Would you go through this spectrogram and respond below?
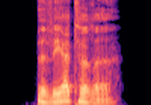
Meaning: inflection of bewährt: 1. strong/mixed nominative/accusative feminine singular comparative degree 2. strong nominative/accusative plural comparative degree
- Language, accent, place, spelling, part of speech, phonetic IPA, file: German, Germany, Berlin, bewährtere, adjective, [bəˈvɛːɐ̯təʁə], De-bewährtere.ogg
